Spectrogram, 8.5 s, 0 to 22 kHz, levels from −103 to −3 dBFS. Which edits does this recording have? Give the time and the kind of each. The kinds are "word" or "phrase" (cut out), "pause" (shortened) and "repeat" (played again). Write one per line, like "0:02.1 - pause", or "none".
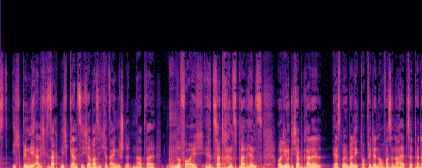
0:02.2 - word
0:03.2 - pause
